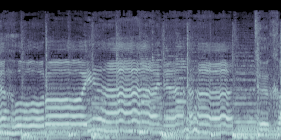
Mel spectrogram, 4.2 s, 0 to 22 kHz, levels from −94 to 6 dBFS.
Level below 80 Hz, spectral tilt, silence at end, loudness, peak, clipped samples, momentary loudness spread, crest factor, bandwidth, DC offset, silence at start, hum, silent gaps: -32 dBFS; -5.5 dB/octave; 0 s; -12 LUFS; -2 dBFS; under 0.1%; 2 LU; 10 dB; 16 kHz; under 0.1%; 0 s; none; none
